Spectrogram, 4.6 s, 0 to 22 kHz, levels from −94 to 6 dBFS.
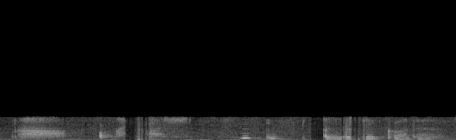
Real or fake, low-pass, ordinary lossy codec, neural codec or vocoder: real; 3.6 kHz; none; none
